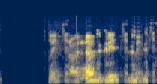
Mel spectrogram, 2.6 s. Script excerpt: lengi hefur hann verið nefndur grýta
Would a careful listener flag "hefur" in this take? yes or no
yes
